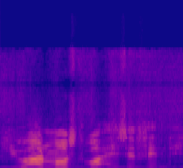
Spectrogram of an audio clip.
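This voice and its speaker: A man's voice: sits high, expressive, normal speed, bright, forceful tone, exaggerated voice, rough recording. A man playing a servile, superstitious little Egyptian messenger in an old-time radio drama, speaking in ornate, deferential phrases. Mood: humble, courteous. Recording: vintage radio drama recording.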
